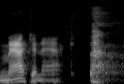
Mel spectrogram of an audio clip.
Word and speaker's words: Mackinac: See, it sounds like, if you enunciate it, it sounds like Mackinac. Right. That's a great point. Are you sure this you're is why we brought pronouncing you on it the right?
